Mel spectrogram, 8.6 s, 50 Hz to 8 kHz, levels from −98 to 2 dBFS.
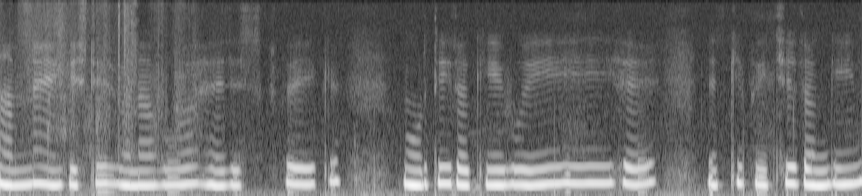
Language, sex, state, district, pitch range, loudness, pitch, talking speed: Hindi, female, Chhattisgarh, Sukma, 225-250 Hz, -13 LUFS, 235 Hz, 105 wpm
